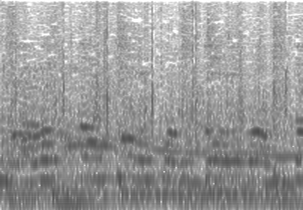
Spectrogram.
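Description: Live flamenco and Japanese traditional fusion music: a wavering melodic line with voice-like bends over steady low sustained tones, punctuated by frequent sharp percussive taps.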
